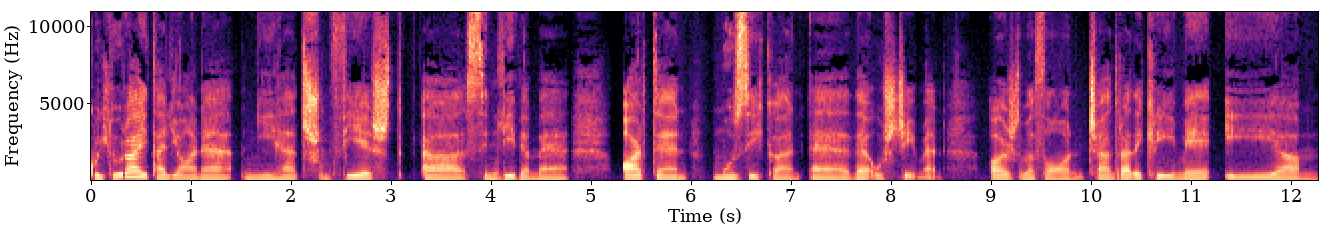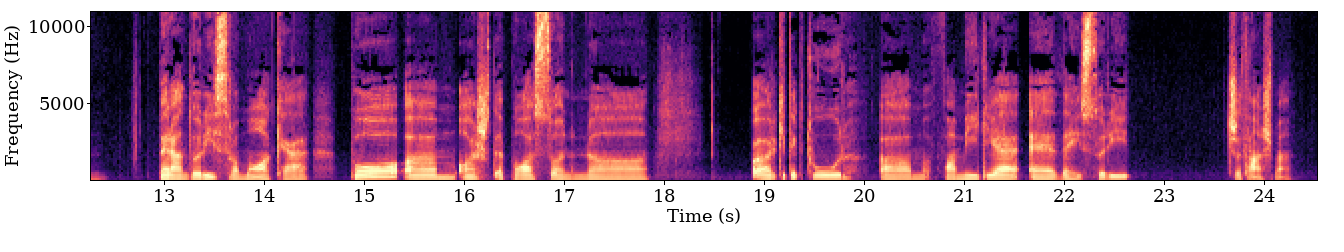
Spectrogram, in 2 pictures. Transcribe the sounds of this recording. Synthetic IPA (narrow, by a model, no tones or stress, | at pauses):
kult̪uɾait̪aljanɛɲiɦɛt̪ʃumfjɛʃt̪ | sinliðjɛmɛ | aɾt̪inmuzikʰənɛðɛʔuʃtḭmḭn | əʃt̪d̪ɔmɛθɔnt͡ʃɛnd̪ɾat̪ɛkɾiimiː | pɛɾand̪ɔɾisɾɔmakʰɛpɔ | əʃt̪ɛpasunːə | aɾkit̪ɛkt̪uɾ | mfamiljɛɛðɛɦist̪ɔɾi | t͡ʃəθa̰nʃmɛ̰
